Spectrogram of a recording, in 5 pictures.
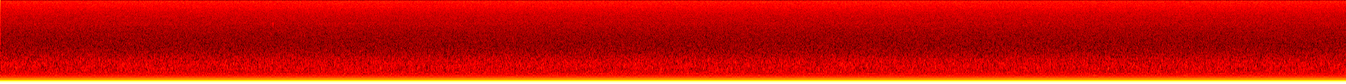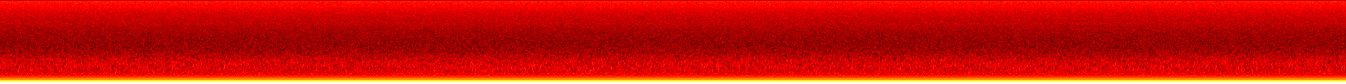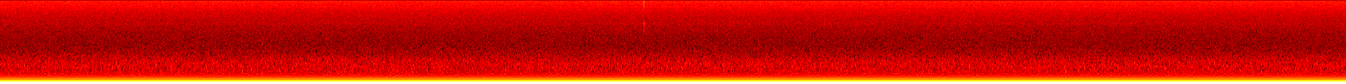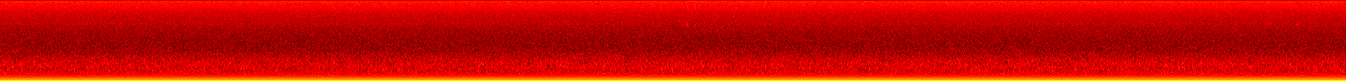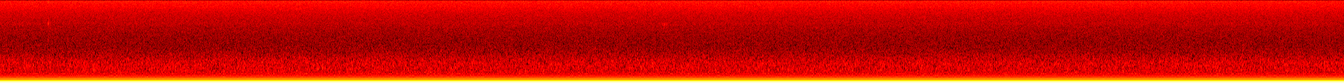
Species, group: Pholidoptera griseoaptera, Orthoptera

